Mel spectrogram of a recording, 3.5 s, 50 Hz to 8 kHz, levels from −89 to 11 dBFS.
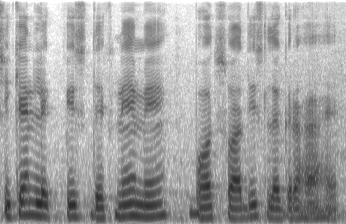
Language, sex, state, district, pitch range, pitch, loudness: Hindi, male, Assam, Kamrup Metropolitan, 130-160 Hz, 150 Hz, -14 LUFS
